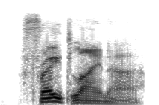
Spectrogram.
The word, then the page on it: freightliner: British English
